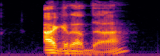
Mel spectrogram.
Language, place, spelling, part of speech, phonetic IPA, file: Occitan, Béarn, agradar, verb, [aɣraˈða], LL-Q14185 (oci)-agradar.wav
- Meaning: 1. to like 2. to please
